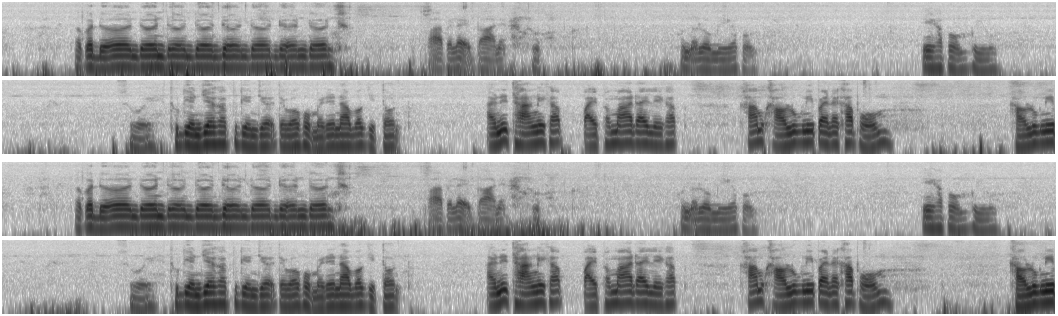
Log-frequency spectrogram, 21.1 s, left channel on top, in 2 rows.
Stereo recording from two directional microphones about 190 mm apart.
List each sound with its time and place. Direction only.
0.7 s speech: centre (ahead or behind)
6.9 s speech: centre (ahead or behind)
9.2 s speech: centre (ahead or behind)
11.9 s speech: centre (ahead or behind)
20.6 s speech: 55° right (ahead or behind)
